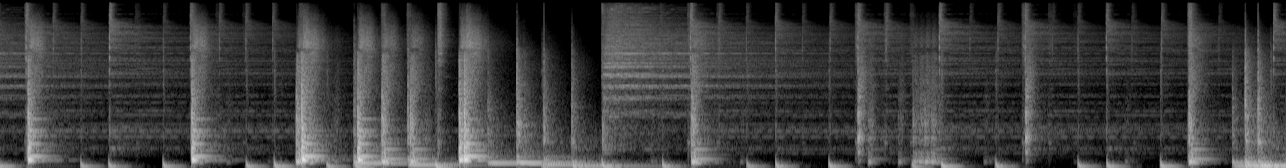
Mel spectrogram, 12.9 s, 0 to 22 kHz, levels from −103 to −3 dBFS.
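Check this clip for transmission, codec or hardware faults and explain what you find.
I find no faults in this music clip, so there is nothing to explain.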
